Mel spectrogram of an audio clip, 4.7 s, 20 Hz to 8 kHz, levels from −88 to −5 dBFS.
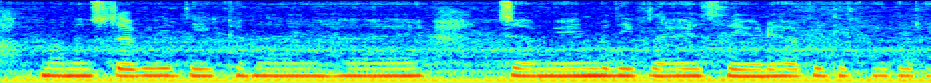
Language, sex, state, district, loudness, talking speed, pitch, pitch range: Hindi, female, Chhattisgarh, Kabirdham, -25 LUFS, 195 wpm, 205 Hz, 200-205 Hz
